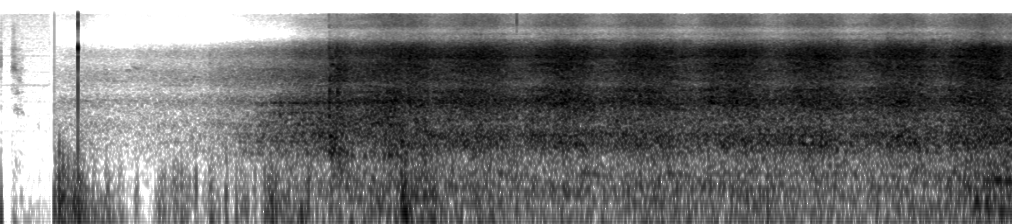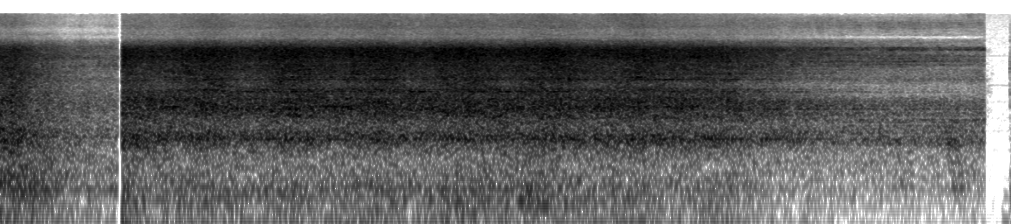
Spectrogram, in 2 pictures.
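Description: ICE high-speed trains passing through a station at speed: a loud, steady rush of wheel and air noise that builds over the first two seconds. An abrupt cut about eight and a half seconds in joins a second train's pass, which fades slightly near the end.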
